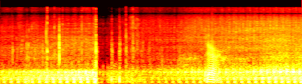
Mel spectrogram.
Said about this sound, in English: I'm gonna leave my bike running because the battery was dead.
